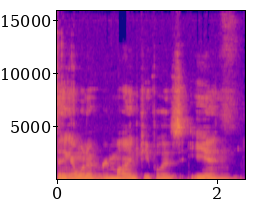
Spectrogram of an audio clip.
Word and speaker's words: Ian: to remind people is Ian, I pronounce it Ian, I don't know if it's like I-O-N, but Ian, he was a hardcore vanilla raider.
